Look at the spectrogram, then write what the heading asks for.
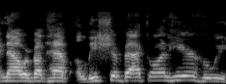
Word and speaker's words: Alicia: It is pronounced Alicia, correct?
